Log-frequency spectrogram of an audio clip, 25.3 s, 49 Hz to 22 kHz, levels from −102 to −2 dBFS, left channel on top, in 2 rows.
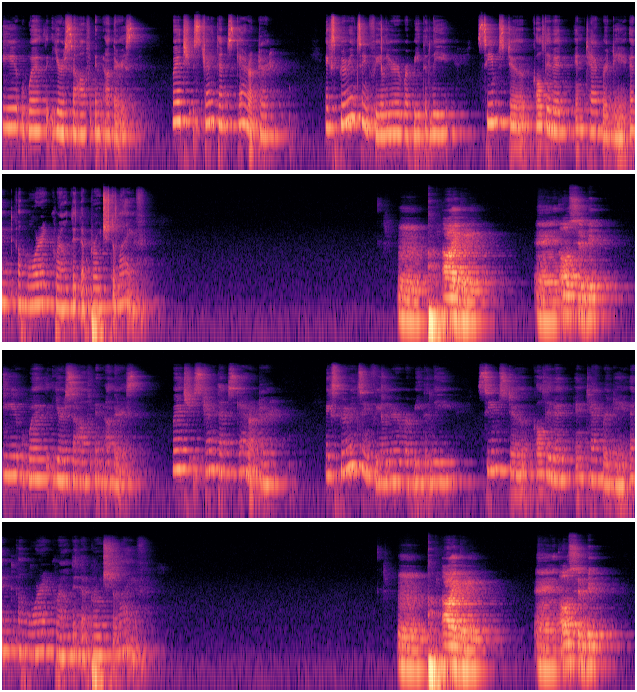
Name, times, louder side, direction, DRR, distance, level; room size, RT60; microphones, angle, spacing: voice 1, 0.0-2.6 3.4-5.4 6.5-8.9 9.5-11.2 11.4-15.5, left 4 dB, 75° left, 6 dB, 0.3 m, -29 dB
voice 2, 20.6-22.1 23.3-24.4, equal, 70° right, -4 dB, 0.9 m, -20 dB
4.4 x 2.1 x 3.0 m, 1.3 s
head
